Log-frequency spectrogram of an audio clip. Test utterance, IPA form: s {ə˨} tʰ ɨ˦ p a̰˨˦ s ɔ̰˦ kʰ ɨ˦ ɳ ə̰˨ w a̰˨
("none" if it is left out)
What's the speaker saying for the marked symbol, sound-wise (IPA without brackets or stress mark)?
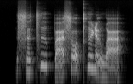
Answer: ə˨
